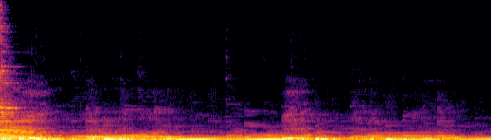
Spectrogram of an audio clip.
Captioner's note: humming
